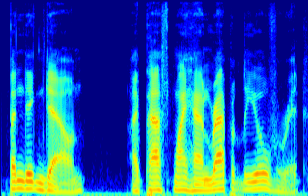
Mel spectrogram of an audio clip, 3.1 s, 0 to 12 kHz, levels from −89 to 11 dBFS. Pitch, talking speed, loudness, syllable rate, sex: 105 Hz, 175 wpm, -19 LUFS, 5.8 syllables/s, male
